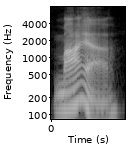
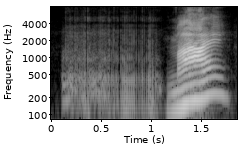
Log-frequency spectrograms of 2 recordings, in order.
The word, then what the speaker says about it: Maya: So, how do you pronounce Mia? Maya. Maya.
